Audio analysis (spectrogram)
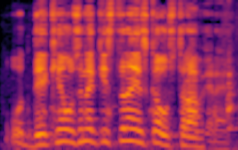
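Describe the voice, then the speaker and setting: A man's voice: high voice, very animated, a little fast, crowd noise. A man, chatting casually to viewers and to his birds as he shows them in their outdoor pens. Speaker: bird keeper showing his birds. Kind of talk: casual vlog talking to viewers.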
